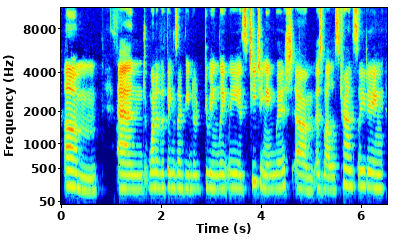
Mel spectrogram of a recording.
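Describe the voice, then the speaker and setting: A woman's voice: mid-range voice, fairly even intonation, a little slow, a bit bright. A young woman from Argentina, a guest on an interview, chatting casually with frequent laughs and filler words. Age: young adult. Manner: chatty, laughs often, many ums and likes. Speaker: guest, translator.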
